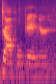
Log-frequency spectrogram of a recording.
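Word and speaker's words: Doppelgänger: Or maybe we're a doppelganger? I don't know. How do you say it? Doppelganger.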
